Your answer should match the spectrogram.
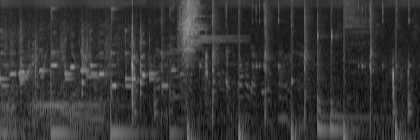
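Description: Light background music, then, from about four seconds in, a Chinese cleaver chopping through raw pork belly onto a wooden cutting board, about one heavy chop a second.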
